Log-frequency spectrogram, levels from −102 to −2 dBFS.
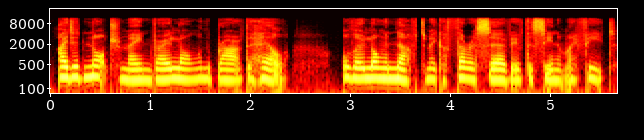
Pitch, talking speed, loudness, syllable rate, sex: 195 Hz, 275 wpm, -21 LUFS, 6.6 syllables/s, female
